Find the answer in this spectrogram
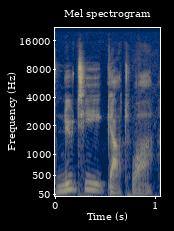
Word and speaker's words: Ncuti Gatwa: name, and I am pretty sure it is Ncuti Gatwa is the guy's name.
